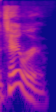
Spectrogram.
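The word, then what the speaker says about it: Therru: How do you pronounce her name? Teru? Yeah, Teru.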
